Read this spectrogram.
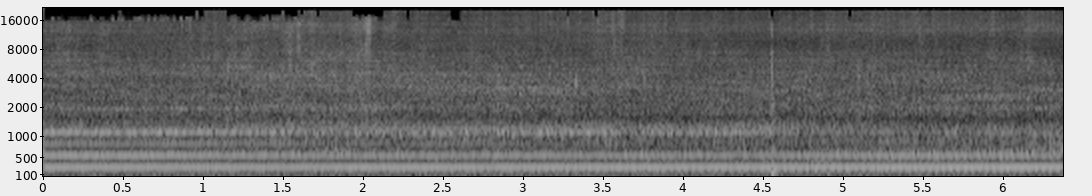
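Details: Frigidaire dishwasher running; loud steady droning hum with a fixed tone around 270 Hz; defective motor found and replaced.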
